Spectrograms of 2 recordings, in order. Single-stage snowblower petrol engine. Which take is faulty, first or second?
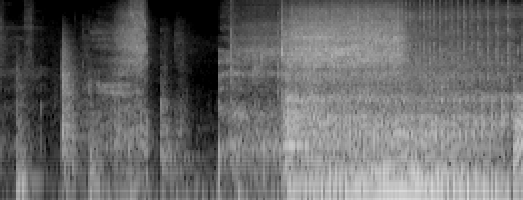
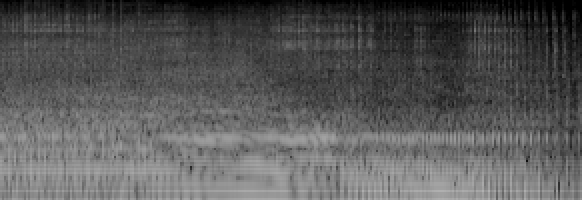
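second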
